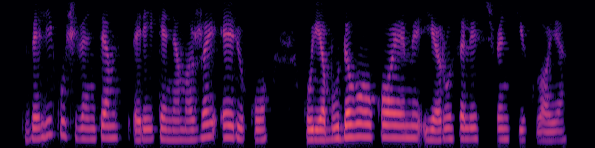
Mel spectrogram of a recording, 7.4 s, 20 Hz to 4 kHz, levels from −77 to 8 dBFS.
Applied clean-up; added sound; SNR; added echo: none; none; none; none.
